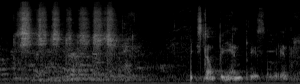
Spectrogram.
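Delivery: urgent whisper to oneself; whispered pleading. Acted. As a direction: wish under your breath while it rings. Caller secretly hoping during dialling.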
